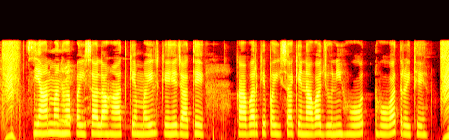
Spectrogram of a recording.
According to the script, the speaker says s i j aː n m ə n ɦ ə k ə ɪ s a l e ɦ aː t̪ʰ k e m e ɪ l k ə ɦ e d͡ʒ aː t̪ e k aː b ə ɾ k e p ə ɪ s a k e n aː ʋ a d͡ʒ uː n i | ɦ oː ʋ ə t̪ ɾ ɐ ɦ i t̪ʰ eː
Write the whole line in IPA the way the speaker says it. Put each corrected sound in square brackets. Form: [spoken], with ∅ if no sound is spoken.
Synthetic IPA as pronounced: s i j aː n m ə n ɦ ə [p] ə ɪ s a l [a] ɦ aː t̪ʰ k e m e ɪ l k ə ɦ e d͡ʒ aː t̪ e k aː b ə ɾ k e p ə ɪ s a k e n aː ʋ a d͡ʒ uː n i | ɦ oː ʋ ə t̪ ɾ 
